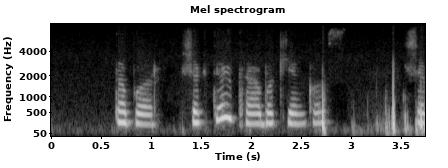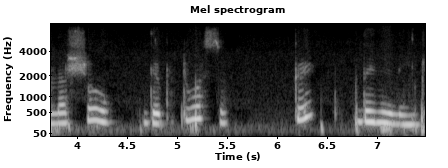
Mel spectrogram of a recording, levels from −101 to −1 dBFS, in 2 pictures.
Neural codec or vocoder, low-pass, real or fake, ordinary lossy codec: none; 7.2 kHz; real; Opus, 24 kbps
